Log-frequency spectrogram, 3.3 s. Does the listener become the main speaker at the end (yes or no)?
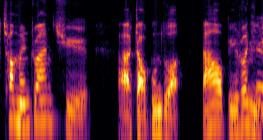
no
